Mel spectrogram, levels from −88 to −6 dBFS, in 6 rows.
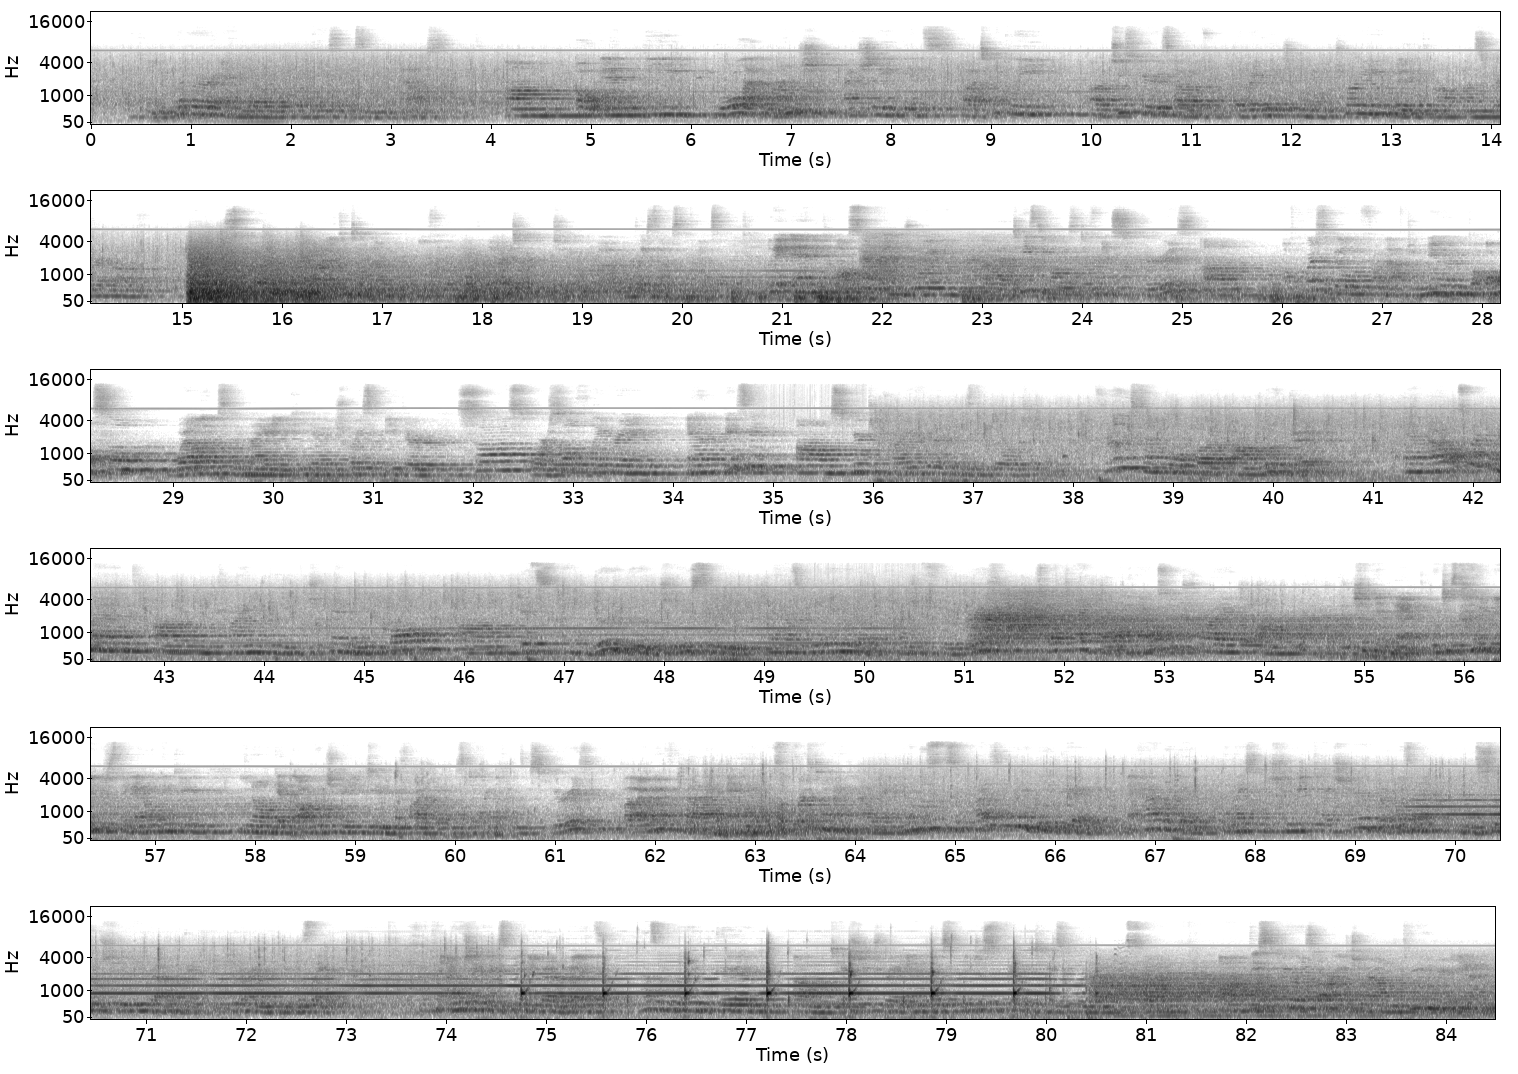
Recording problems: room echo; strong; dies away in 2 s
off-mic speech; far
background music; very loud; throughout; 3 dB above the speech
rain or running water; very loud; throughout; 3 dB above the speech
high-pitched whine; faint; throughout; 6 kHz, 20 dB below the speech
crackling; faint; from 35 to 36 s and from 49 to 51 s; 25 dB below the speech

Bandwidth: 14 kHz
